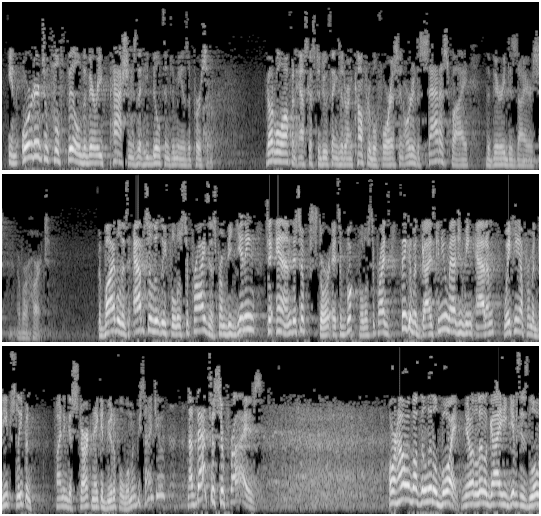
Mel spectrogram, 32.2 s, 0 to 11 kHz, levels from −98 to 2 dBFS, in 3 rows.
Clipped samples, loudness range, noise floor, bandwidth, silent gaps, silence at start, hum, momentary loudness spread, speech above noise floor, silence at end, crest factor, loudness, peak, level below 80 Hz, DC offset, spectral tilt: under 0.1%; 9 LU; -55 dBFS; 10 kHz; none; 0.1 s; none; 17 LU; 39 dB; 0 s; 16 dB; -16 LUFS; 0 dBFS; -58 dBFS; under 0.1%; -5 dB/octave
